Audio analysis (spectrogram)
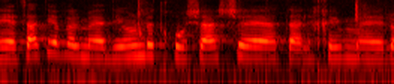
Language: Hebrew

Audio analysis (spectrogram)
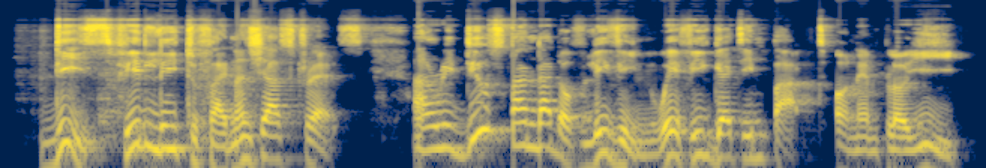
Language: Nigerian Pidgin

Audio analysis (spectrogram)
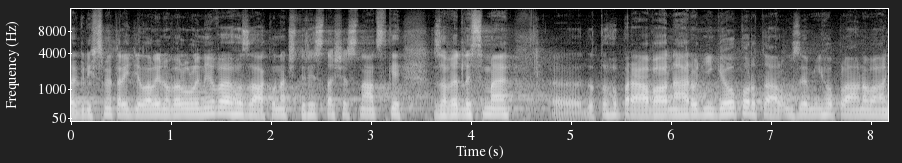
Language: Czech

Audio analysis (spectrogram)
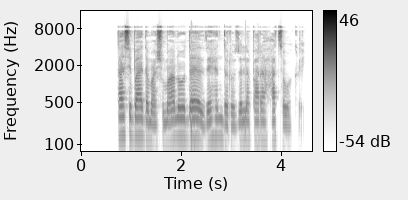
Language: Pashto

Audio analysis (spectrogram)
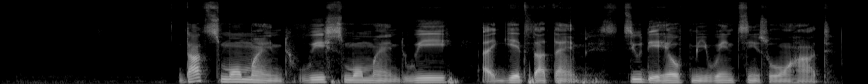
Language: Nigerian Pidgin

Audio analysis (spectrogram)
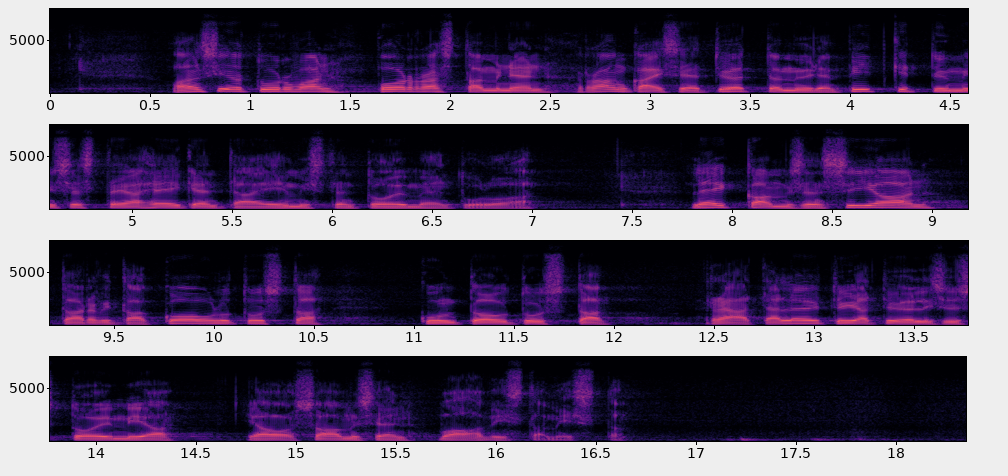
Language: Finnish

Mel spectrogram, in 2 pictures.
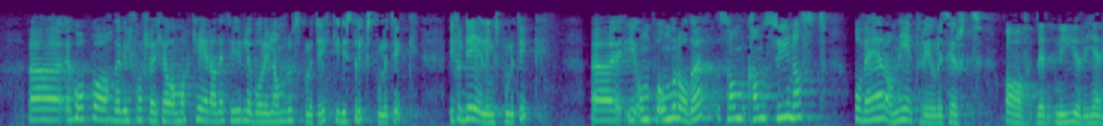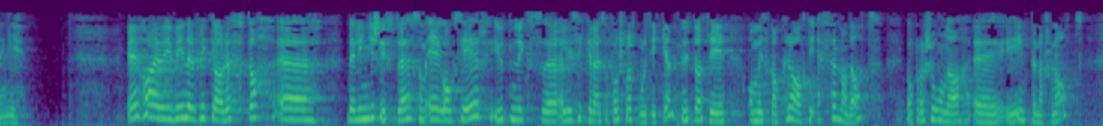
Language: Norwegian Nynorsk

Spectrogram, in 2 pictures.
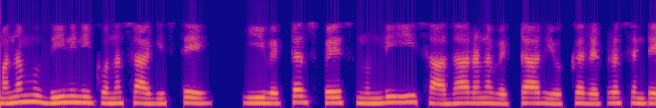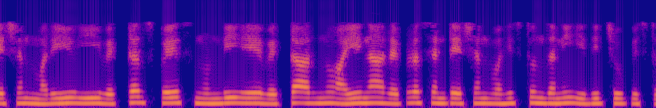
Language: Telugu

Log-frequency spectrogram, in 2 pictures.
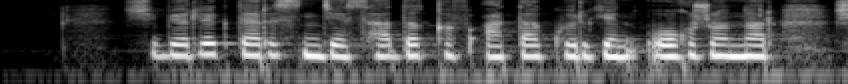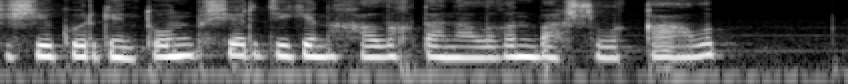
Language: Kazakh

